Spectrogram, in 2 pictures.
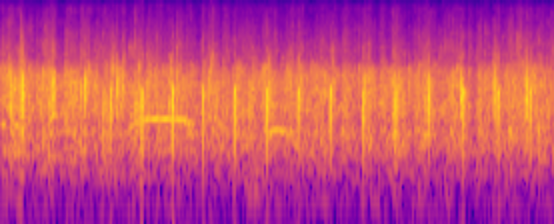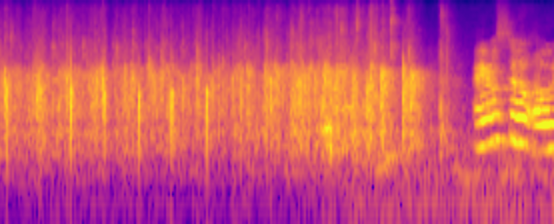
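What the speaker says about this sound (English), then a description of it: "let's give a big round of applause to Jeffrey" An audience at a thank-you party program claps steadily for about ten seconds, a dense even wash of applause that fades before a voice begins speaking.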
